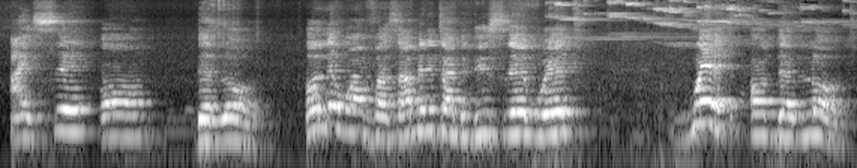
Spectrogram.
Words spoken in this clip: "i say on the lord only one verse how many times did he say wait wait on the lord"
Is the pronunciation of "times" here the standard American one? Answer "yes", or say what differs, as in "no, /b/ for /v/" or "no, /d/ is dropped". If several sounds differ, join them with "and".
no, /z/ is dropped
